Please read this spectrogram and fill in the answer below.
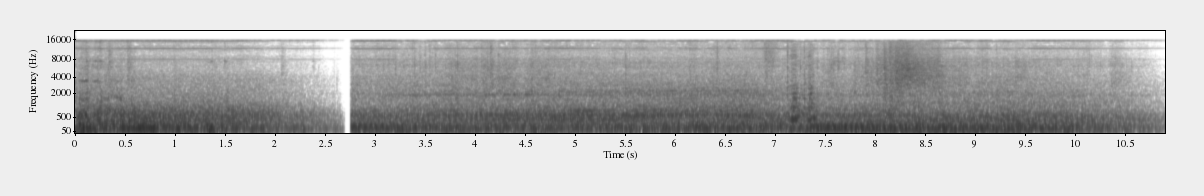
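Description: Road and engine noise heard from inside a moving vehicle's cab. The sound fades out and cuts off abruptly about two and a half seconds in, then steady driving noise picks up again.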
